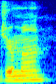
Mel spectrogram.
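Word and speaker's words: Germán: Is it German? Yeah, I heard them pronounce it like Herman, I think G silent.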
